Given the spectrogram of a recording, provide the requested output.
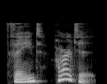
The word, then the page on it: faint-hearted: British English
